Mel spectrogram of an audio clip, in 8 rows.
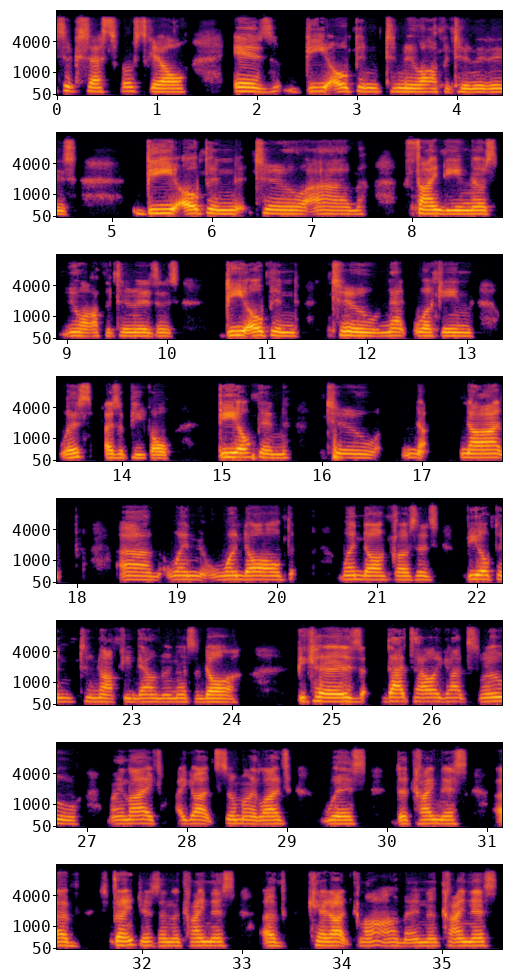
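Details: Adult woman with moderate to severe cerebral palsy, needing help 24/7; whether her own speech is impaired is not stated; dysarthric speech in cerebral palsy.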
